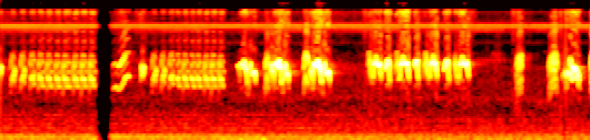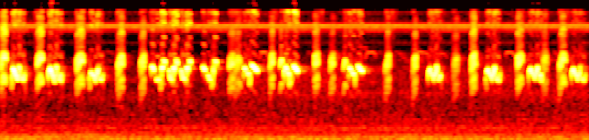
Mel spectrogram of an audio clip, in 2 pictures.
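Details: Chatty sooty-headed bulbul lure song used to attract wild birds: a brief buzzy trill and a short gap, then long steady strings of rapid chirps and bubbly phrases, repeated almost without pause for over ten seconds.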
